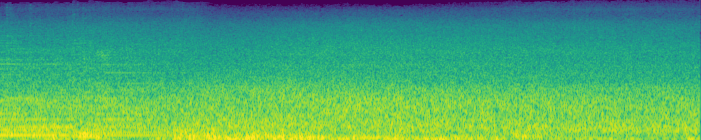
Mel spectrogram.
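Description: Steady rushing of river water. The last held notes of acoustic guitar music fade out in the first second or so.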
